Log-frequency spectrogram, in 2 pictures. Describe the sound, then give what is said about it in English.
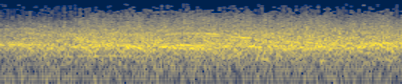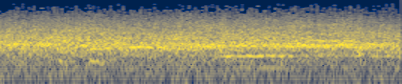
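A big baseball crowd yells in a sustained, dense roar, chanting for a hit between pitches. The loud wash of voices stays steady from start to finish with no clear pauses. “Big crowd yelling, we want a hit, as Freehand steps back in.”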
